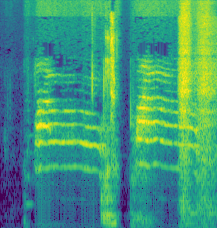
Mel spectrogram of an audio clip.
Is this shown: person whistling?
no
